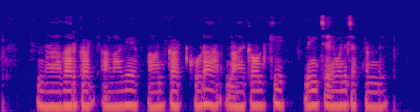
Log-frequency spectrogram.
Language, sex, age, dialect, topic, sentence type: Telugu, male, 18-24, Utterandhra, banking, question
